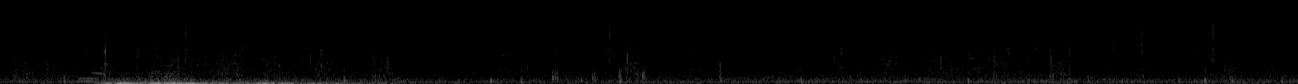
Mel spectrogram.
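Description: Soft footsteps shuffle slowly across a hard floor.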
